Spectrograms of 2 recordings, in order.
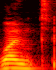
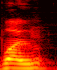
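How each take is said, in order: First: "won't" with a crisp final T; sounded final T. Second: "won't" with the final T swallowed; soft final T. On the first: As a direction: enunciate the T ending "won't". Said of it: "I've just demonstrated that we don't actually do that". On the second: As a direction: say "won't" casually, dropping its T. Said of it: "in Australian you will have soft letters". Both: Shown as a demonstration.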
